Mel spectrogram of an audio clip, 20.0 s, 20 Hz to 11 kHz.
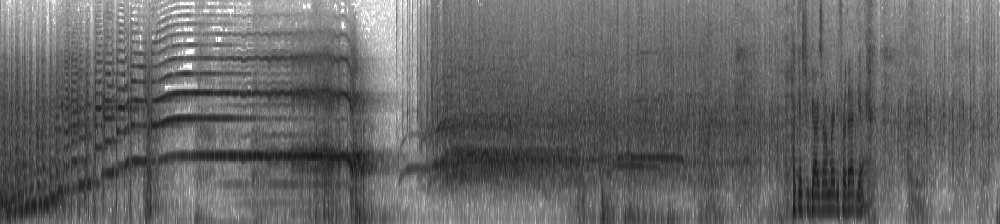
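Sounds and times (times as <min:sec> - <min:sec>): audience applauding and cheering: 0:07.9 - 0:20.0.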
